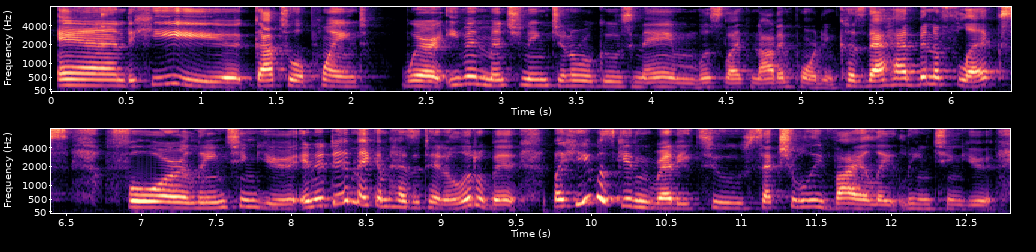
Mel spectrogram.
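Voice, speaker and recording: A woman's voice: medium pitch, moderate pace, hardly any pauses. Chatty, giggly woman retelling a story. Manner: animated, giggly, slangy, acts out characters' reactions. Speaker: book club host and storyteller. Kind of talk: casual chat, retelling a novel to viewers.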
